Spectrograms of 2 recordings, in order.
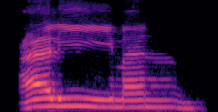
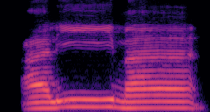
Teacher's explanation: nunnya ya diganti menjadi huruf alif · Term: mad iwad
